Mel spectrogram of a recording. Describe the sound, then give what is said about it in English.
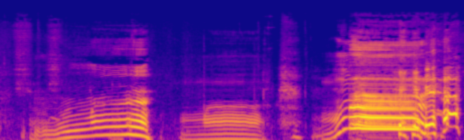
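A person imitates a cow with three drawn-out mooing calls, the last one louder and more strained, each separated by brief pauses. The voice is fairly loud. “Moo. Moo like a cow.”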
